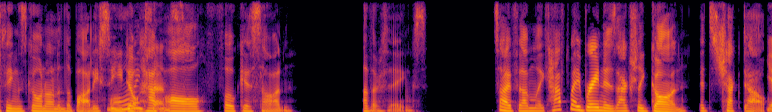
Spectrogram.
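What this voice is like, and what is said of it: Hoarse, raspy voice from a cold. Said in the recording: “sorry about my voice. I know it's extra sexy today, but I caught a cold ... So sorry for the crassness.”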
